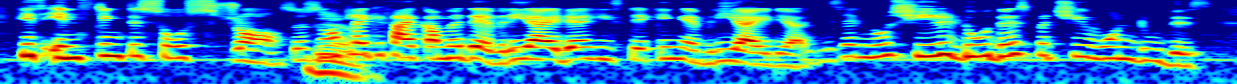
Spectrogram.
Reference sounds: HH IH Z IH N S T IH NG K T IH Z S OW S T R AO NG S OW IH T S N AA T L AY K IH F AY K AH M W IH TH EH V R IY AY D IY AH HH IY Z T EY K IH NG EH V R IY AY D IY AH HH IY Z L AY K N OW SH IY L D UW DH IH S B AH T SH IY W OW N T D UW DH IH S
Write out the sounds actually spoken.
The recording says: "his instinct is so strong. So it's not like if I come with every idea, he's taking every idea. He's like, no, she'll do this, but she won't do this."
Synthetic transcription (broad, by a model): HH IH Z IH N S T IH NG K T IH Z S OW S T R AO NG S OW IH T S N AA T L AY K IH F AY K AH M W IH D EH V R IY AY D IY AH HH IY Z T EY K IH NG EH V R IY AY D IY AH HH IY Z L AY K N OW SH IY L D UW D IH S B AH T SH IY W OW N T D UW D IH S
